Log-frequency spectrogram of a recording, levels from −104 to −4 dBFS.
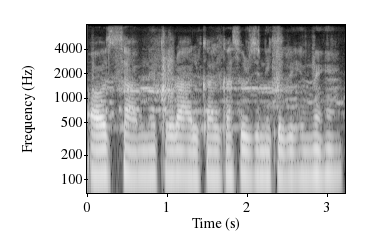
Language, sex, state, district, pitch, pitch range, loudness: Hindi, male, Uttar Pradesh, Lucknow, 115 Hz, 110-115 Hz, -20 LUFS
